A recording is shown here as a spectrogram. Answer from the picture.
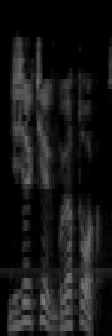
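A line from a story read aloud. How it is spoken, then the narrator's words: Pleading. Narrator (Russian): взмолился Насвай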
